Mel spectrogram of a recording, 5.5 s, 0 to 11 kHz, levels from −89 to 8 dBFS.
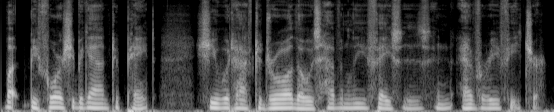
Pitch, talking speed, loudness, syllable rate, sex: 125 Hz, 185 wpm, -17 LUFS, 5.7 syllables/s, male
